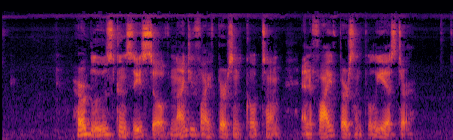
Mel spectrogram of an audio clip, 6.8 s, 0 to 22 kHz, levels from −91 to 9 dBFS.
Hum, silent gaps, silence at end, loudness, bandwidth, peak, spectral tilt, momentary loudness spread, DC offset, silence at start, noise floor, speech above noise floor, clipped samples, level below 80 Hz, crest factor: none; none; 0 s; -22 LUFS; 16 kHz; 0 dBFS; -2 dB/octave; 13 LU; under 0.1%; 1.1 s; -55 dBFS; 31 dB; under 0.1%; -60 dBFS; 24 dB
